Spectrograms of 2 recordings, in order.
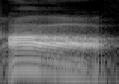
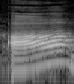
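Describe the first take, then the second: First: A held long, between "ah" and "oh"; long, falling A as in English "law"; long A vowel. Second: A as a plain open French "ah"; the contrasting, unrounded A; wrong A vowel. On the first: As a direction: draw out A, rounding it slightly toward O. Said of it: "C'est entre le A et le O". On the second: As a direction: say A open, not rounded toward O. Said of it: "qui n'est pas un A". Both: Shown as a demonstration.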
